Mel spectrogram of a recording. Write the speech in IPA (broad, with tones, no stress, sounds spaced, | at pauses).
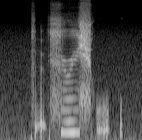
k ḛ˨ xʲ ʉ˦ j ɕ ṵ˨ ʔ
